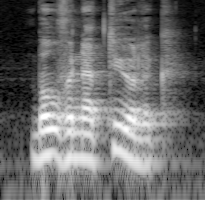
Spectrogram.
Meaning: 1. supernatural 2. metaphysical
- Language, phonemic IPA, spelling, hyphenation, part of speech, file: Dutch, /ˌboː.və.naːˈtyːr.lək/, bovennatuurlijk, bo‧ven‧na‧tuur‧lijk, adjective, Nl-bovennatuurlijk.ogg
